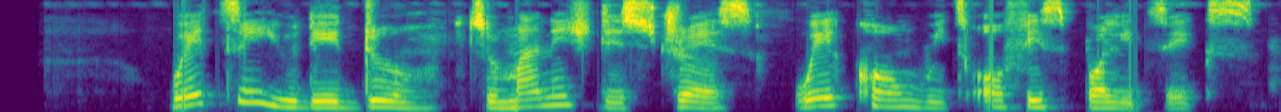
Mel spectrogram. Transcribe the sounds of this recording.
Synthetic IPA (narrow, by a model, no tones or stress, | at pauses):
wetĩnjudedutʰumanid͡ʒdəstɹɛswekʰɔ̃mwidɔ̰fispɔlitiks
